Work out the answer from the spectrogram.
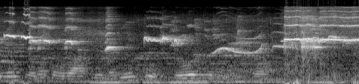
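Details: Oriental magpie-robin (kacer) lure song meant to excite rival birds: scattered whistled notes, one slurred rising note, then a loud harsh chattering burst with ringing tones at the end.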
